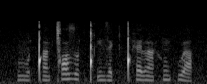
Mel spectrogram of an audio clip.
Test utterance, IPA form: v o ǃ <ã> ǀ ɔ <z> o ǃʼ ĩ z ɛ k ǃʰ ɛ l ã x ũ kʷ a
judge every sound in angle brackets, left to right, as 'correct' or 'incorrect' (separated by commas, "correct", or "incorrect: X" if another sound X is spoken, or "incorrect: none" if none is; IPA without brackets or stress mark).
correct, correct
